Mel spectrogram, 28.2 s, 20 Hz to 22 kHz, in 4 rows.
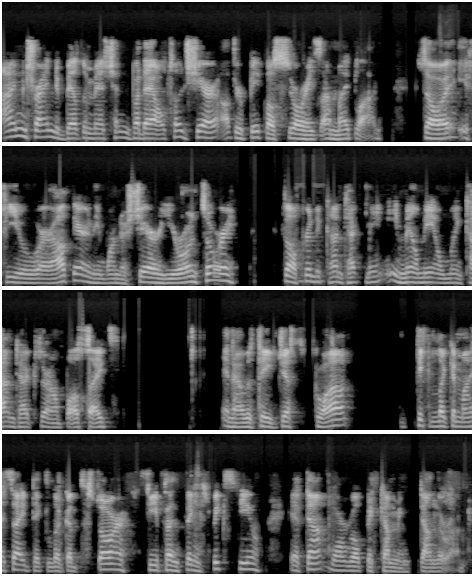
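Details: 52-year-old man with spinocerebellar ataxia type 15 (SCA15), a rare progressive neurodegenerative disorder; speech worsening since his early 40s, along with balance and handwriting; ataxic dysarthria.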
